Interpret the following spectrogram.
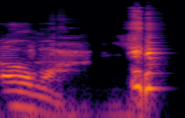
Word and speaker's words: Omar: So now he done moved up from hot dogs to Omar.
